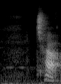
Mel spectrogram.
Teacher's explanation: छ वर्ण तालव्य महाप्राण अघोष व्यंजन वर्ण का उदाहरण है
